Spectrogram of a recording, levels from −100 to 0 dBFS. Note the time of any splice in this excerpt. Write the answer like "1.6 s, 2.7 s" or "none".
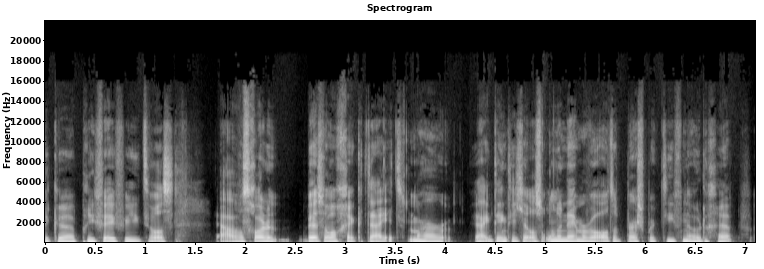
4.2 s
